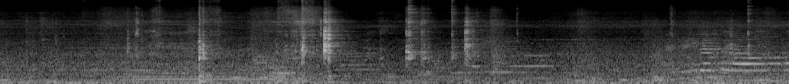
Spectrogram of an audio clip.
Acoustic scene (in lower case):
restaurant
